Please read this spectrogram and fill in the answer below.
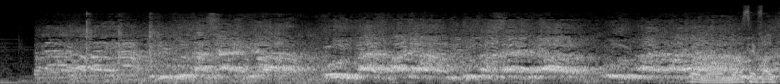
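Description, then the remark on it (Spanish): A large crowd of Osasuna football fans chants loudly in unison, repeating a rhythmic phrase several times with brief swells and pauses, sounding like a packed stadium section. “reproducir el grito, uno puede perder la Copa del Rey, pero no eran todos los aficionados de los Asuna pero eran unos cuantos.”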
